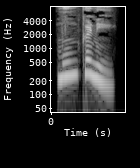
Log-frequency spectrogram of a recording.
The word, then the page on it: ಮುಂಗಾಣು: mungāṇu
